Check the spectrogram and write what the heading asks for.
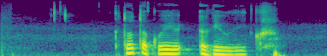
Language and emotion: Russian, neutral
